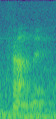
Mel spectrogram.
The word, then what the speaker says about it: cane: But in Italian we pronounce cane, not cane.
